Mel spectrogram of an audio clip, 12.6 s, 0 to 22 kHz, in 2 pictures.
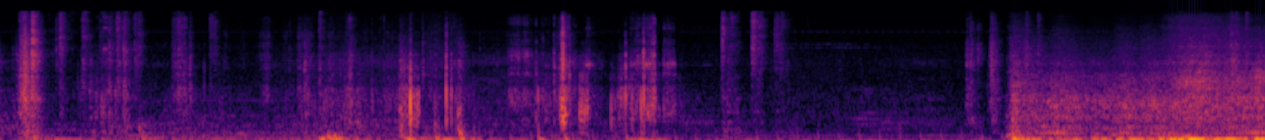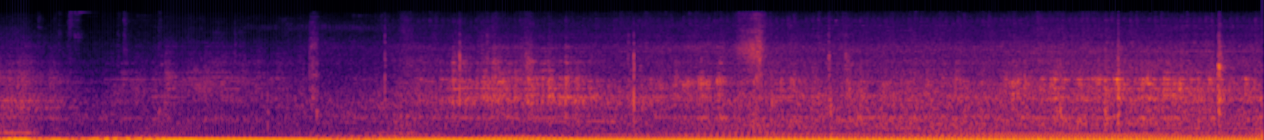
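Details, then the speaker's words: VW Golf 1 Cabriolet: keys jangle, then the engine starts and idles with a tinny metallic rattle over the low rumble. It comes from inside the catalytic converter, which is not holed. "Vous entendez, ça vient de là-dedans, hein. Et pourtant il n'est pas percé."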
